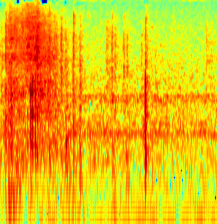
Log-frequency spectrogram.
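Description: Faint rustle of a curled paper art print being handled, with one light tick about one and a half seconds in.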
